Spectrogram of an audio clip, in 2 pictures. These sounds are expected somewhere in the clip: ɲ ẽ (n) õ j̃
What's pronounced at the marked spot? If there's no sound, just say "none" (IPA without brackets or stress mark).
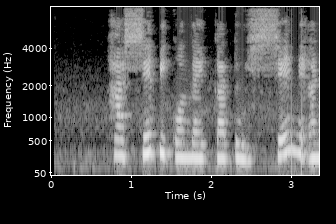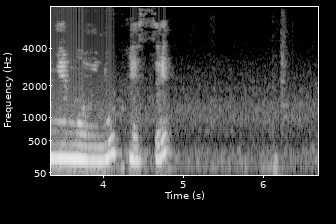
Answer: m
